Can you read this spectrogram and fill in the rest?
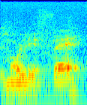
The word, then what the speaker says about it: Molefe: Molefe. That's the first one. – Molefe. – Molefe. – Molefe. – Just M-O-L-E-F-E.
